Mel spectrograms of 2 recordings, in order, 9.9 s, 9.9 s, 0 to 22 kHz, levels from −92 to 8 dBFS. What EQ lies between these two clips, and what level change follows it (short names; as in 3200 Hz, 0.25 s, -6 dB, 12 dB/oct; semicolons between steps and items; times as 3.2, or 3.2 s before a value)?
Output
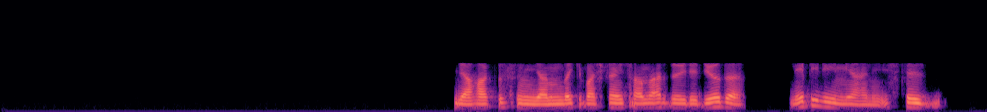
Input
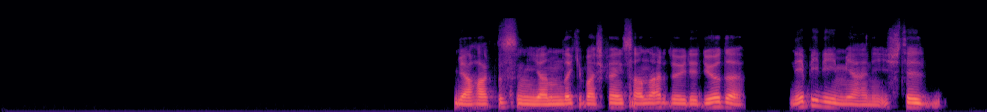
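brick-wall FIR low-pass 2400 Hz; +2.5 dB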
